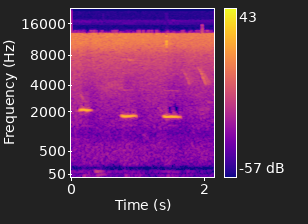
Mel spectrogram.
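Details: Chinspot Batis at Tswalu Kalahari Reserve, South Africa, on a 3 January sunrise game drive gives three clear, pure whistles, each lower than the last, like 'three blind mice', over a faint low rumble.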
